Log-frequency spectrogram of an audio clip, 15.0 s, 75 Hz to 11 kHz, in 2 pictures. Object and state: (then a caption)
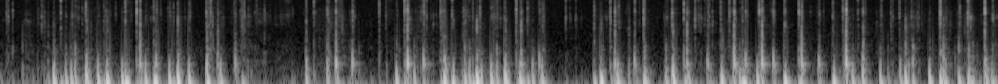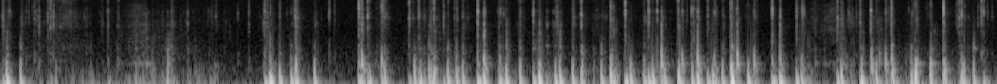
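Aluminum and plastic keyboard being typed on. A white Apple Magic Keyboard, with plastic keys on a thin aluminum base, is typed on quickly with the fingertips of both hands. It makes a dense, soft patter of short, dull, low clicks that die away almost instantly. The typing comes in bursts, with brief pauses near 4 seconds and around 8 to 9 seconds.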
